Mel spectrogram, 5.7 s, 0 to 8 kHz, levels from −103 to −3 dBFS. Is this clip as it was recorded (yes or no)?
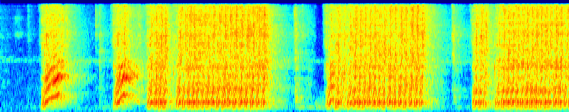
yes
